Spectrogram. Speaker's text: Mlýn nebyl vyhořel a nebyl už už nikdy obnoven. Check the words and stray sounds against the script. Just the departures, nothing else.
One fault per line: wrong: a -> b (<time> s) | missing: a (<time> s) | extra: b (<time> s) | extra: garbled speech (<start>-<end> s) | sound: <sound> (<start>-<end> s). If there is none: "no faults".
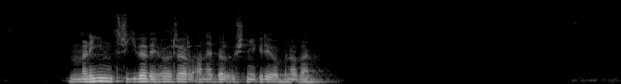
wrong: nebyl -> dříve (1.1 s)
missing: už (2.4 s)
